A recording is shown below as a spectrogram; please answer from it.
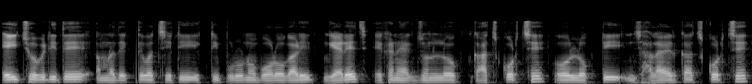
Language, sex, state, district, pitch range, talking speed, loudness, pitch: Bengali, male, West Bengal, North 24 Parganas, 100-115 Hz, 165 wpm, -22 LUFS, 105 Hz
